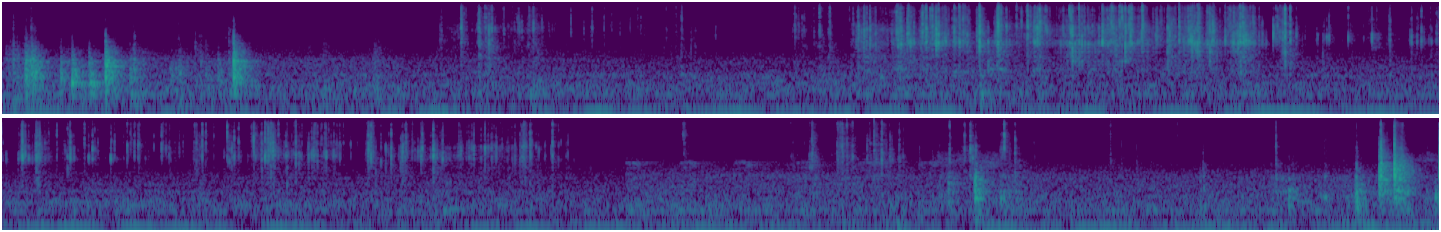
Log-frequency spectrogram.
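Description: Packing a clear plastic takeout container by hand: a few clicks as the plastic lid goes on, then long stretches of paper and plastic crinkling and tearing as a paper band is wrapped around the box and taped, with scattered handling clicks near the end.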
